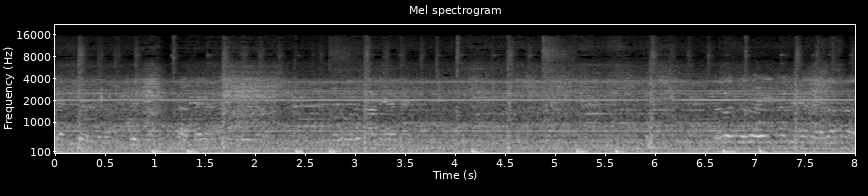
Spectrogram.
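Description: Twin-head laser cutter running: a steady machine hum with a constant high whine, broken by short soft knocks about twice a second, at uneven spacing, as the gantry drives the heads from cut to cut.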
